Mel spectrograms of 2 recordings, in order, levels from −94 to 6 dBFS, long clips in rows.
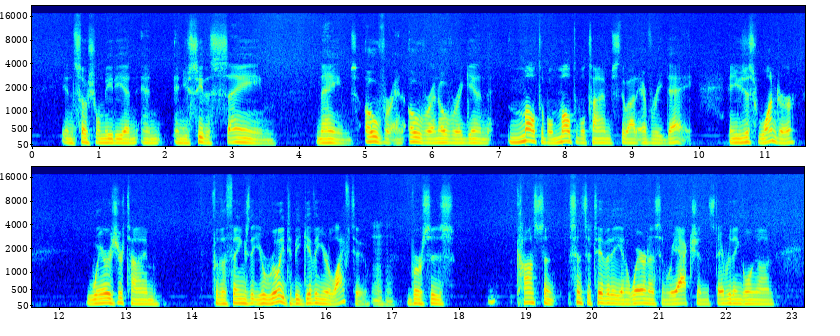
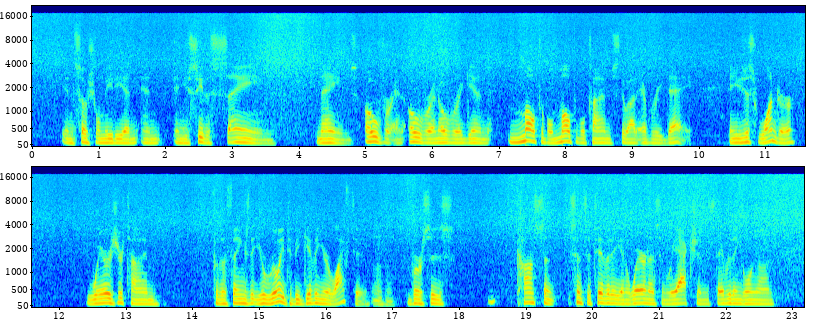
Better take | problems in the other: first | hiss; loud; throughout; 10 dB below the speech; faint in the first

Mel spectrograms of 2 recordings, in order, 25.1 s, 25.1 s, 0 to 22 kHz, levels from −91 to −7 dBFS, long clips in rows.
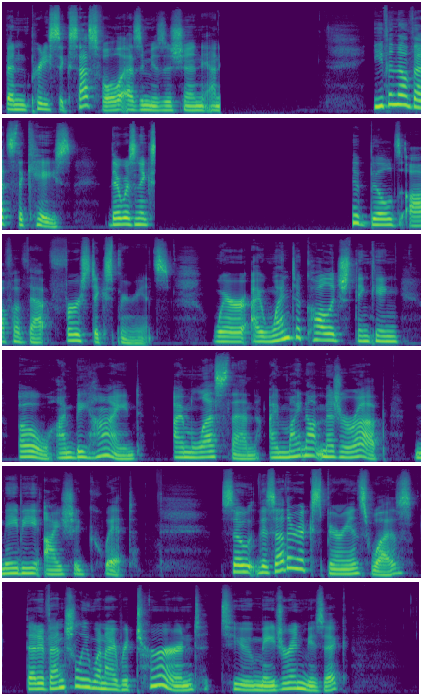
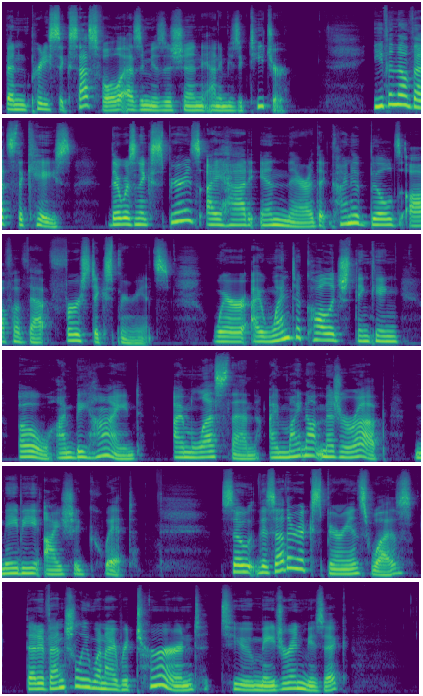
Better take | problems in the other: second | audio cutting out; at 2 s for 1 s and at 5.5 s for 2 s

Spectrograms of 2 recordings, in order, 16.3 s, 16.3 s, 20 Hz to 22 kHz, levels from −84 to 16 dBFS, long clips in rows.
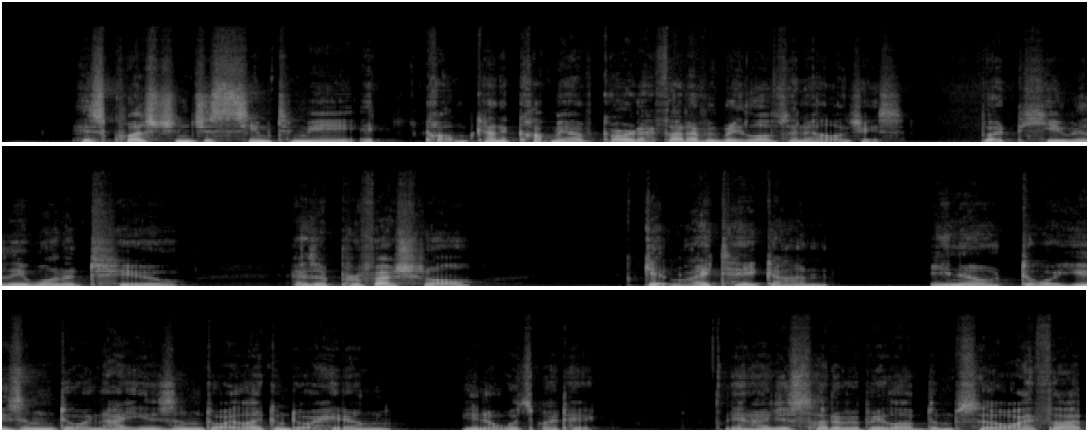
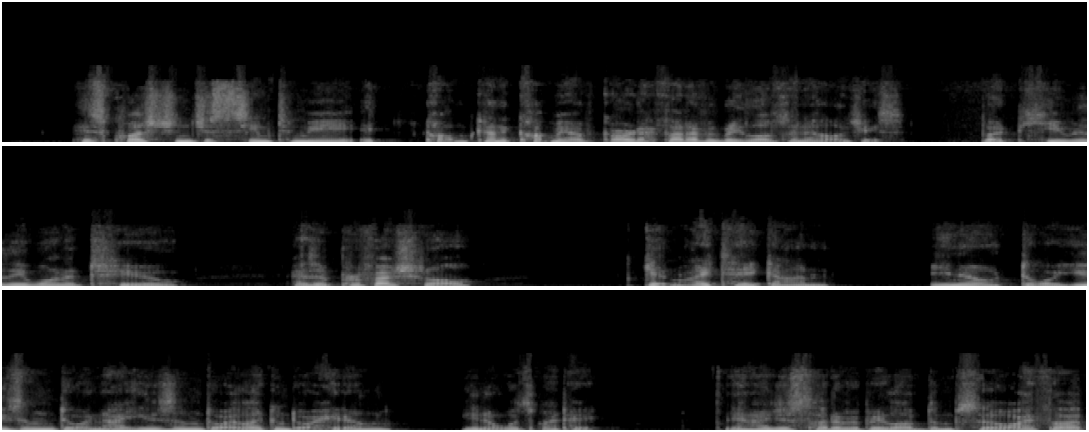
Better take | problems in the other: first | garbled, watery; slightly

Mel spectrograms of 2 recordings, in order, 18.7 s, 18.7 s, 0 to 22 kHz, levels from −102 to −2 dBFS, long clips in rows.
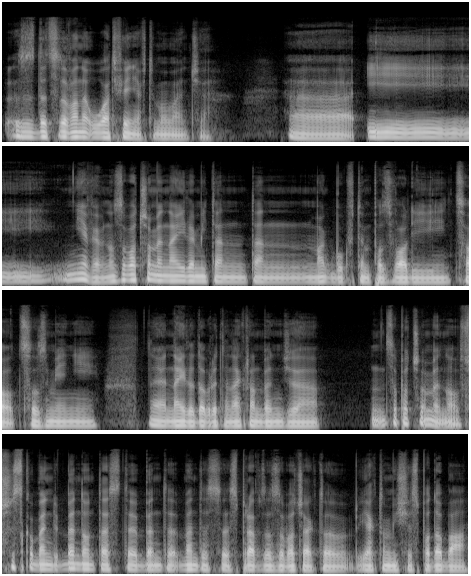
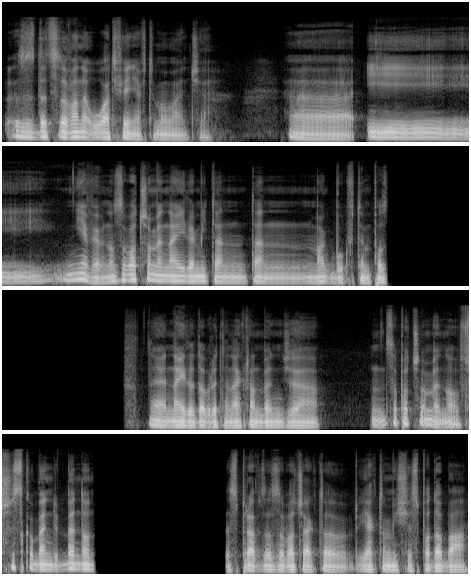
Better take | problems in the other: first | audio cutting out; at 8.5 s for 2 s and at 15 s for 1.5 s

